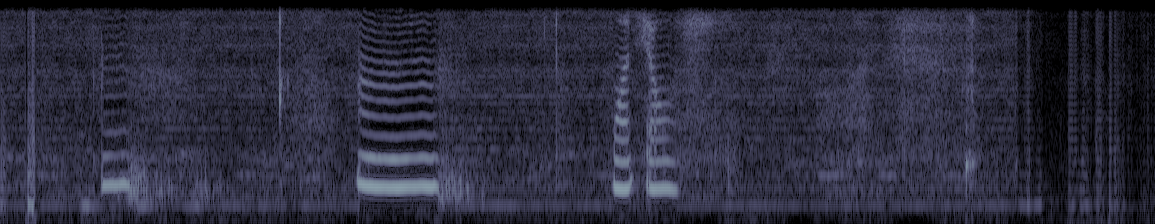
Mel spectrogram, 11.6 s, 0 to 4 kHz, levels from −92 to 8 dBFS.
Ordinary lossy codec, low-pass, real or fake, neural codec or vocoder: none; 3.6 kHz; fake; autoencoder, 48 kHz, 128 numbers a frame, DAC-VAE, trained on Japanese speech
